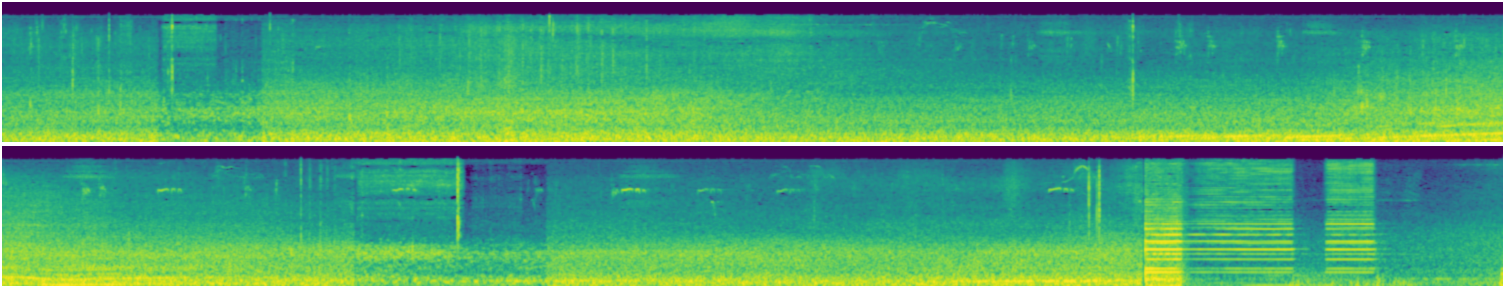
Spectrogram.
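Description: Steady rushing of wind and riding noise from a bicycle crossing a parking lot, then a car horn sounds near the end in several short blasts, the first the loudest.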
